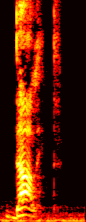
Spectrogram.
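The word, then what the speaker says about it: דלת: Dalet is sound like a D as in door.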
